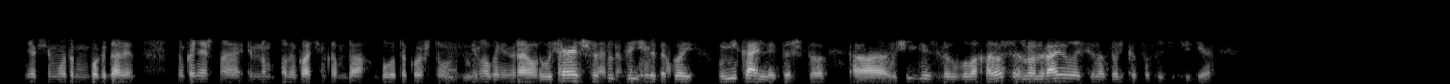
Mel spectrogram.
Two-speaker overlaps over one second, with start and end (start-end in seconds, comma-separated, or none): 5.4-6.7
